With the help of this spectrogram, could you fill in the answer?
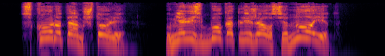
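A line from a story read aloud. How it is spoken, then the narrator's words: Fed-up yell from barrel. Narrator (Russian): мне надоело, и я заорал из бочки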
